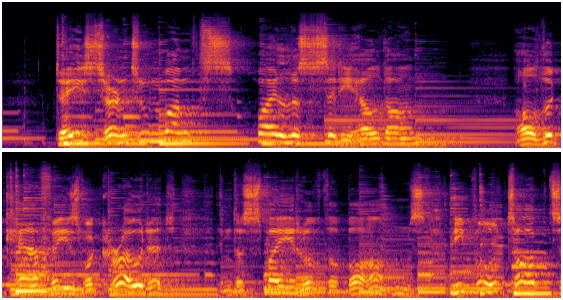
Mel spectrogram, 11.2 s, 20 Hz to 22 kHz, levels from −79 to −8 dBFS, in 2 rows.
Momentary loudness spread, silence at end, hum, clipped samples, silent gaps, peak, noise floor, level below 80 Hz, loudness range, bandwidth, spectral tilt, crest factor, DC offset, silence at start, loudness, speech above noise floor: 12 LU; 0 s; none; under 0.1%; none; 0 dBFS; -36 dBFS; -38 dBFS; 2 LU; 15 kHz; -5 dB/octave; 16 dB; under 0.1%; 0 s; -16 LUFS; 21 dB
